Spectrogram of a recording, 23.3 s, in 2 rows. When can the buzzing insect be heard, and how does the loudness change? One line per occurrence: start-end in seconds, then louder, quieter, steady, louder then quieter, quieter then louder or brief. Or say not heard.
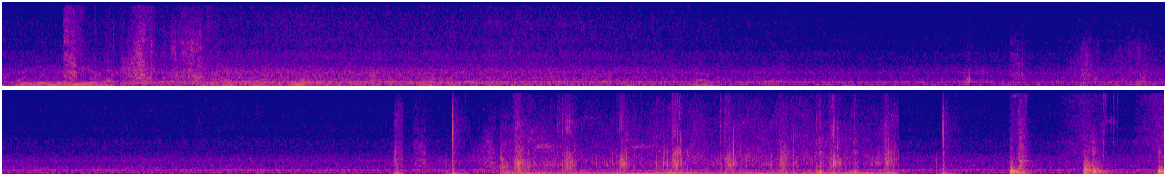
0.0-23.2 quieter.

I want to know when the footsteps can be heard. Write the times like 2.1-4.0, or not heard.
15.5-23.2.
